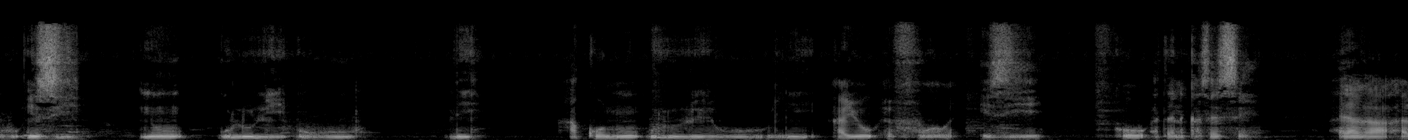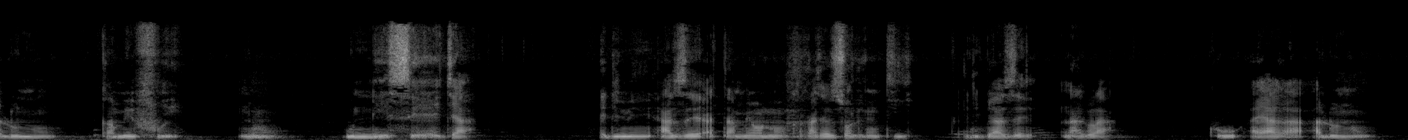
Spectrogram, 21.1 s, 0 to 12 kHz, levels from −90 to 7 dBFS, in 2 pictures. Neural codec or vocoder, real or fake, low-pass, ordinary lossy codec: vocoder, 22.05 kHz, 80 mel bands, WaveNeXt; fake; 9.9 kHz; MP3, 64 kbps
